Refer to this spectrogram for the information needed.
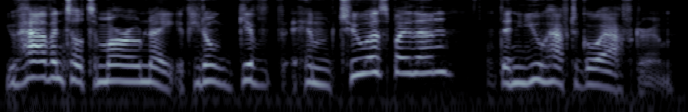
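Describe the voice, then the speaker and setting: A woman's voice: on the low side, brisk, no echo, clean studio sound, close to an everyday voice. A woman voicing a scornful boy leader. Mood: cold, scornful. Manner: cold, commanding. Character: hard, contemptuous boy gang leader. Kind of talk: audiobook character voice.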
